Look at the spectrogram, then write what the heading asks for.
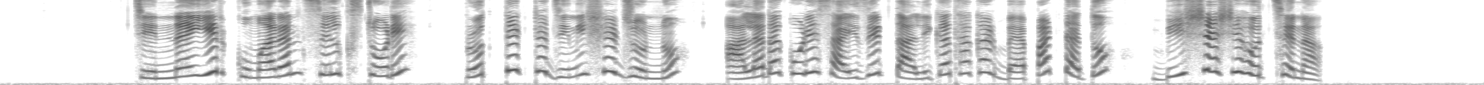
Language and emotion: Bengali, surprised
